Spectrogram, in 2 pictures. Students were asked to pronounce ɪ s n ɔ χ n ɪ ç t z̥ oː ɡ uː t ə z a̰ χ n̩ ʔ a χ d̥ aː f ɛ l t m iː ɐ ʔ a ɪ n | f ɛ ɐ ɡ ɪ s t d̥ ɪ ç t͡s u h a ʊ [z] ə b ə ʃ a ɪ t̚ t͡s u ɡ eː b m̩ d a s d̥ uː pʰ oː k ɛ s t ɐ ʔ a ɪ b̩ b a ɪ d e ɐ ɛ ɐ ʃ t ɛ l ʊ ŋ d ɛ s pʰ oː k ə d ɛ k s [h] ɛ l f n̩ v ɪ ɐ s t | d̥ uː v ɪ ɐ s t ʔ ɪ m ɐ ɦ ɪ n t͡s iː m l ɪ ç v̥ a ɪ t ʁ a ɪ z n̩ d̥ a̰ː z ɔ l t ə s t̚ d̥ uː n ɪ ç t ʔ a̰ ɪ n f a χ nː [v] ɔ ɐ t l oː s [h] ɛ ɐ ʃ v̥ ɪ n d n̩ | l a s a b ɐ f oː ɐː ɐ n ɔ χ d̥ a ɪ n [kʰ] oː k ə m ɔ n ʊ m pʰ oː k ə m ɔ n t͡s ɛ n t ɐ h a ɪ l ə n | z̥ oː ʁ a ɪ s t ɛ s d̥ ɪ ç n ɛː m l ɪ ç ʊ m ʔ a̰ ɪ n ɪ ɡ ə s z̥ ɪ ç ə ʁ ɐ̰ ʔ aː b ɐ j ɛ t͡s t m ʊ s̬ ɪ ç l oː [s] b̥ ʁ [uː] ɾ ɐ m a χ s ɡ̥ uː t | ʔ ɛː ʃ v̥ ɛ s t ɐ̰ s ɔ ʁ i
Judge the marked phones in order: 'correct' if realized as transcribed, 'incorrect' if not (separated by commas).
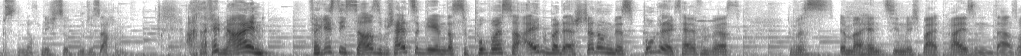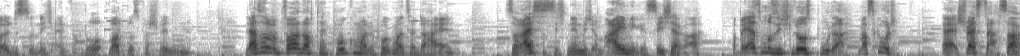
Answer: correct, correct, correct, incorrect, incorrect, correct, correct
